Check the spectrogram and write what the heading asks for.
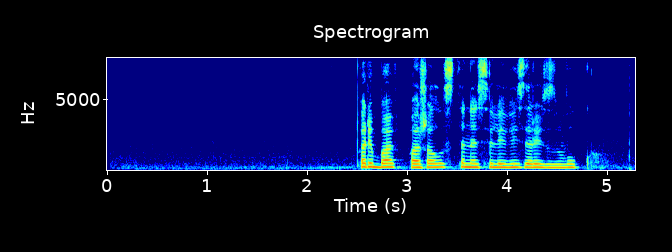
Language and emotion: Russian, neutral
